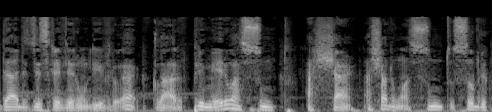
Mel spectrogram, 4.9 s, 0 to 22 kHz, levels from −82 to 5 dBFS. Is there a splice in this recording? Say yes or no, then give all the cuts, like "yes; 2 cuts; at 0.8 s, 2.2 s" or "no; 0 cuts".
no; 0 cuts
